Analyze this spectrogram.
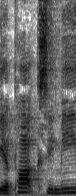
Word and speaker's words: Epoxy M3: epoxy M3 that so it's supposed to be epoxy me that but it's spelled as M3 so if you want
